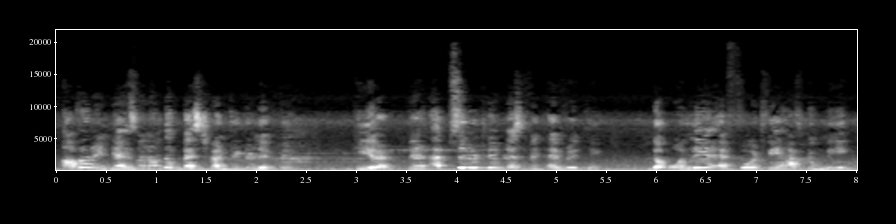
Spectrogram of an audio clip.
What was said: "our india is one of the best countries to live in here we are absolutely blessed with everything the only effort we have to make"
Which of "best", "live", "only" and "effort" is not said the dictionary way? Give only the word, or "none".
live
